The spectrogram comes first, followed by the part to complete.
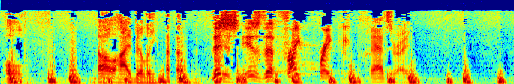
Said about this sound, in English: You hear that sound? Sound. It's the sound of a heartbeat. A frightened, terrified heart.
